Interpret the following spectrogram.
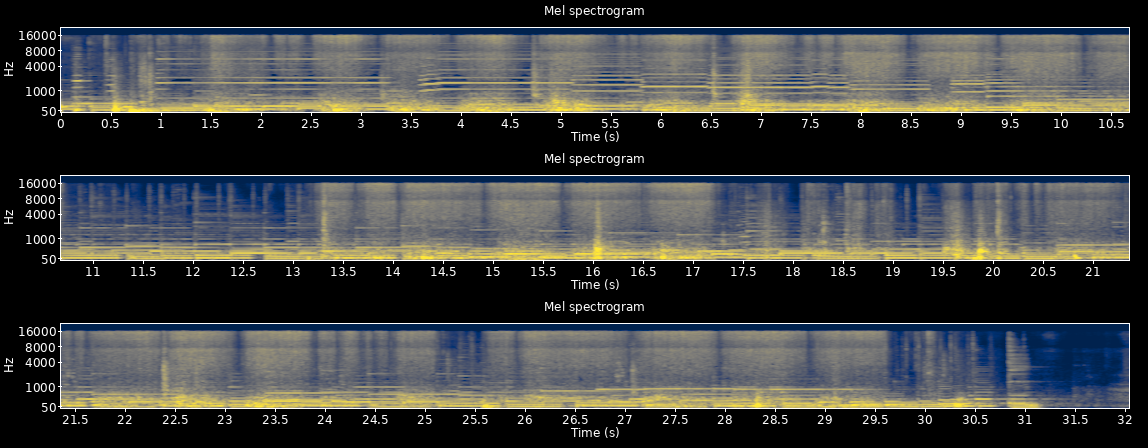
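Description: Paint roller on an extension pole rolling over a wall, a repeated rubbing, heard under background music with a steady melody and bass.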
